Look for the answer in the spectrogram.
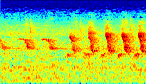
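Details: A male northern cardinal sings in a tree near a house in the evening, to mark territory or court a mate. Two slow, slurred whistles dropping in pitch speed into bright downslurred notes, about three a second, over a soft hiss.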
